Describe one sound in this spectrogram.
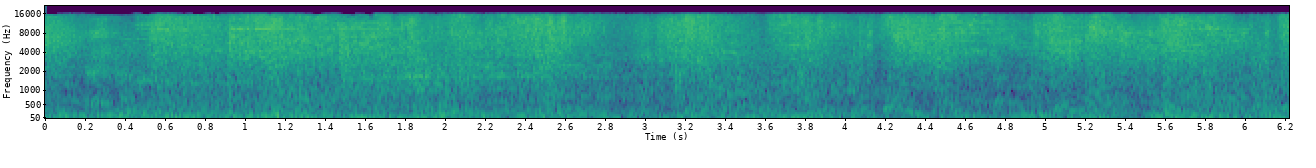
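Spell effects crackle and burst in a busy fight.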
